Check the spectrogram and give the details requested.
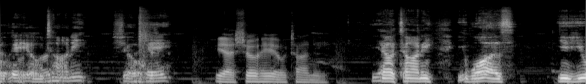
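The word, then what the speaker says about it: Shohei Ohtani: 2021 it was oh sh how are you pronouncing that okay okay yeah show hey otani yeah tony he was he was a good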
